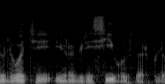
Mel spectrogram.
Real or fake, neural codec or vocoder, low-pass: fake; vocoder, 22.05 kHz, 80 mel bands, WaveNeXt; 9.9 kHz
